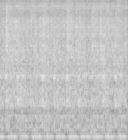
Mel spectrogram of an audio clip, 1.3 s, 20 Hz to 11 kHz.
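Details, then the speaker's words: TMX155 single-cylinder motorcycle after reassembly fix (sunken gear levelled): regular thump at idle with only a faint light clutch rattle, normal even when new; earlier loud gear-grinding noise, worst in first gear, is gone. "Wala na yung dating parang nagkikis-kisan na gear, yung pinarinig ko sa inyo, no? Na sobrang lakas kapag pinandar mo, lalo na pagka nag-Primera. Yan. So balik na siya sa normal mga bro, wala nang ingay."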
